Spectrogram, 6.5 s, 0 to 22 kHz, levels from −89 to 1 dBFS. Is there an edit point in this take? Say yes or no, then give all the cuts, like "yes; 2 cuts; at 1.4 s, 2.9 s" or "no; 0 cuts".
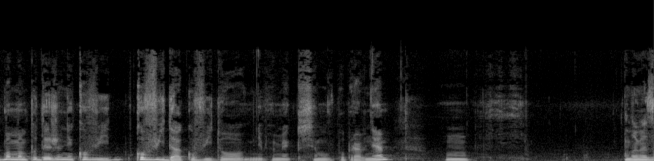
no; 0 cuts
